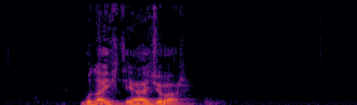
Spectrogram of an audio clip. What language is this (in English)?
Turkish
